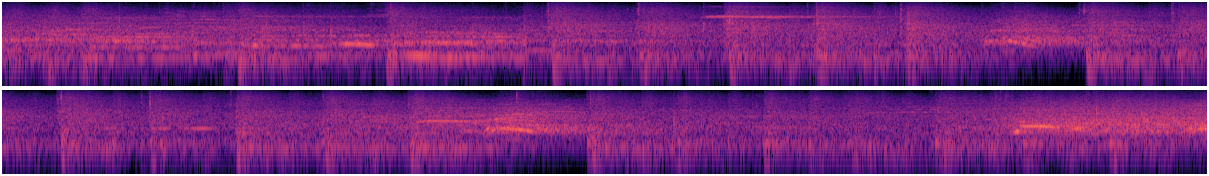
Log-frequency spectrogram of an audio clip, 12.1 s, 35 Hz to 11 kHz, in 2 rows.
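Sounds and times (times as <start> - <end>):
crowd noise: 0.0 - 12.0
volleyball thumps and knocks: 0.1 - 8.4
referee whistle: 3.5 - 4.4
players shouting: 4.9 - 5.4, 7.9 - 9.0, 10.7 - 12.0.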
